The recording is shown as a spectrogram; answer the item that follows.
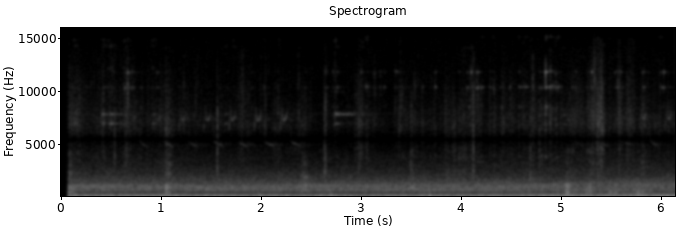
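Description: Dogs moving about right beside a handheld microphone: scattered light clicks and taps over a steady low rumble on the microphone, with one sharper knock a little past halfway.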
